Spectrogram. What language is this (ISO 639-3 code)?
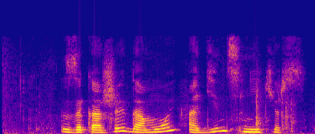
rus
